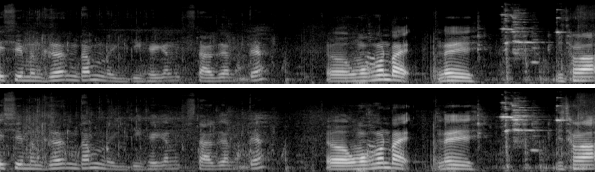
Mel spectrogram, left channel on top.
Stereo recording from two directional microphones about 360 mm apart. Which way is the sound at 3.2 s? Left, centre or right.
Right.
